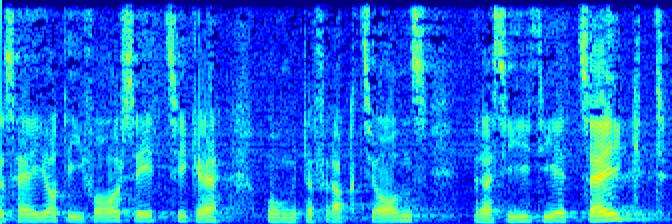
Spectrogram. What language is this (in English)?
Swiss German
